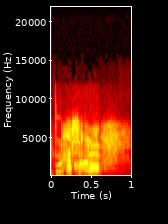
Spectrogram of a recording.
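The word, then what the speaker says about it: Pasachoff: stars and planets by pasichoff i might be pronouncing that wrong jay pasikov yes thank you good one yeah jay is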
